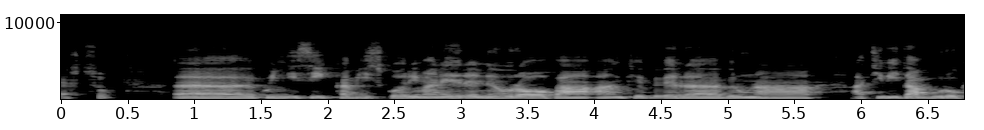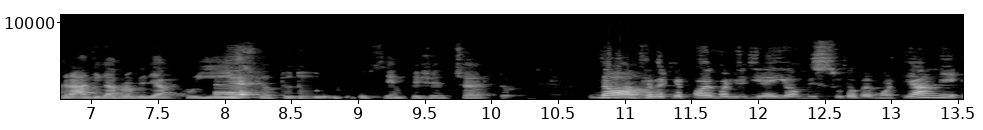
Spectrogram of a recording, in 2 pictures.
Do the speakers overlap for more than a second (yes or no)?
no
